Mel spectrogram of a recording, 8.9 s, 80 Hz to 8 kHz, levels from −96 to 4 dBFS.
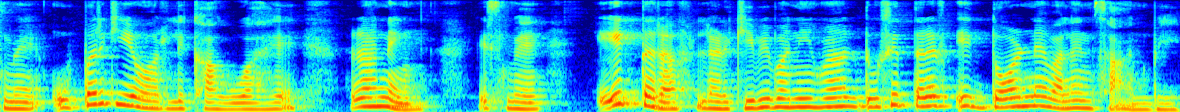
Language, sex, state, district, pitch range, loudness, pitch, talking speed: Hindi, female, Uttar Pradesh, Varanasi, 170-235 Hz, -18 LUFS, 195 Hz, 160 wpm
